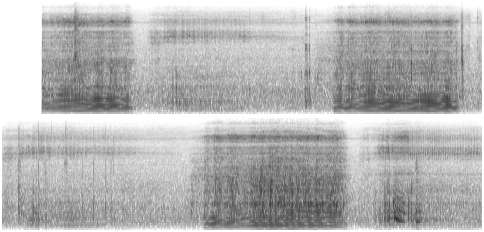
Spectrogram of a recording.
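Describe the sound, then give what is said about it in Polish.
Three loud, buzzy, rasping snores sound one after another, each lasting over a second, with quieter breathing noise in the pauses between them. “Chrapanie.”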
